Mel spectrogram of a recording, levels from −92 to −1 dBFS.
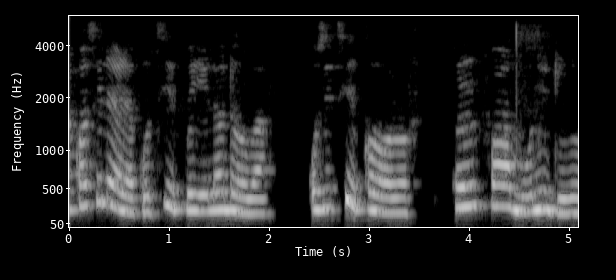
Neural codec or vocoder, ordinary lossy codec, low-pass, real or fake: none; none; 5.4 kHz; real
